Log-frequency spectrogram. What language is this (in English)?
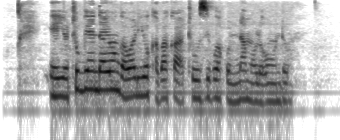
Ganda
